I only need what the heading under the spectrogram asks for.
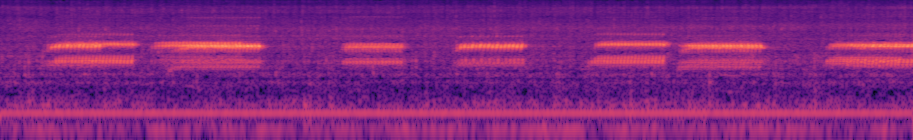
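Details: On a summer evening by a koi pond, frogs call in a chorus of harsh, rattling trills. Seven buzzy bursts, each under a second, come in close succession against a constant low hum.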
